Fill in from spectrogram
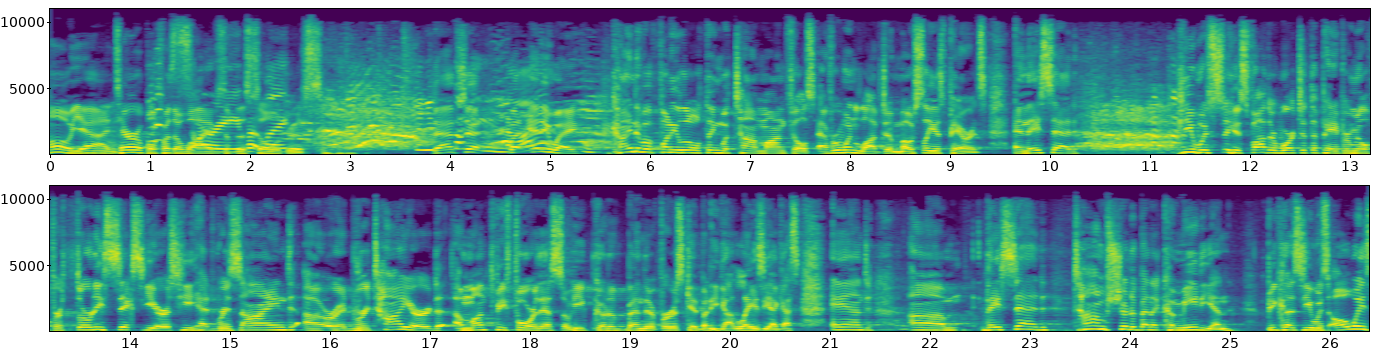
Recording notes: Live at The Bell House. On a live episode of My Favorite Murder in Brooklyn.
